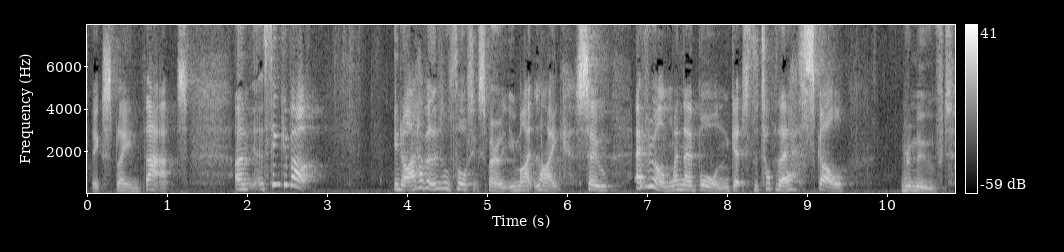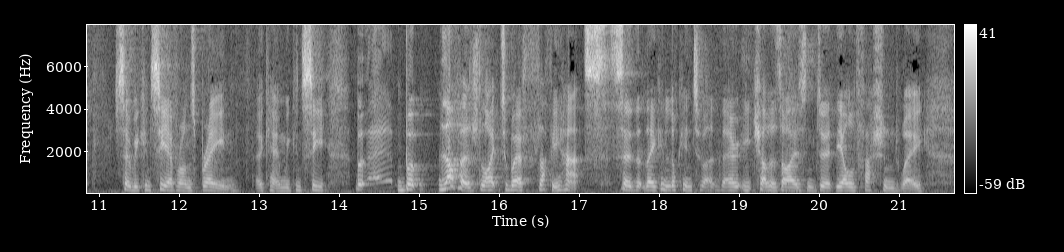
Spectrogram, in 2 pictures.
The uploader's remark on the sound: answers questions from the audience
